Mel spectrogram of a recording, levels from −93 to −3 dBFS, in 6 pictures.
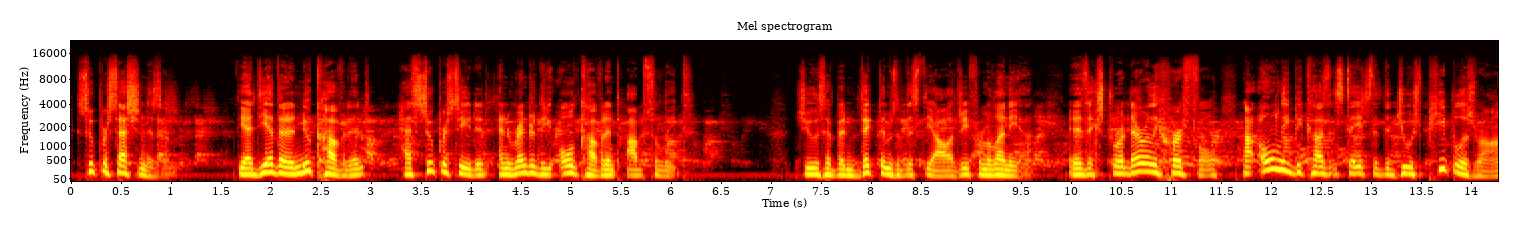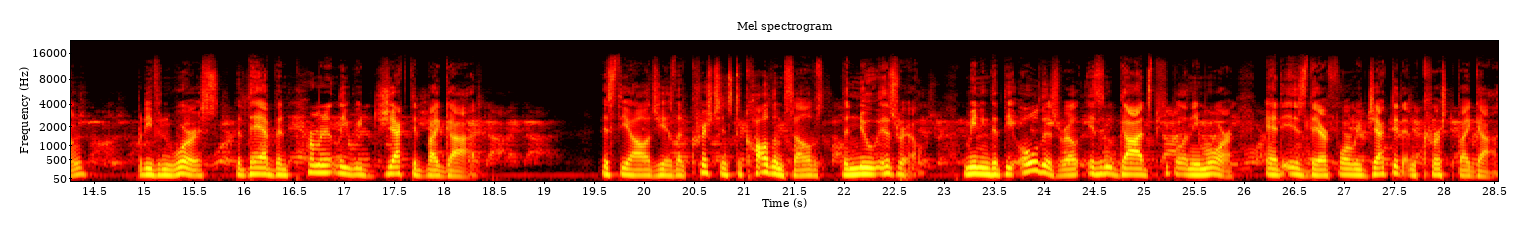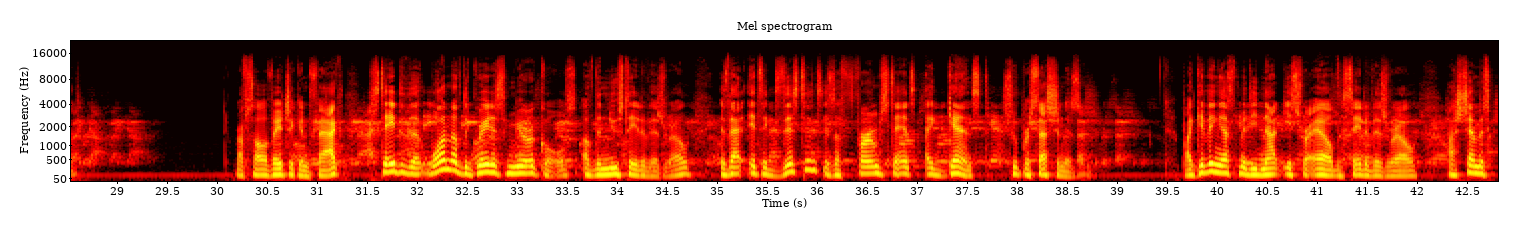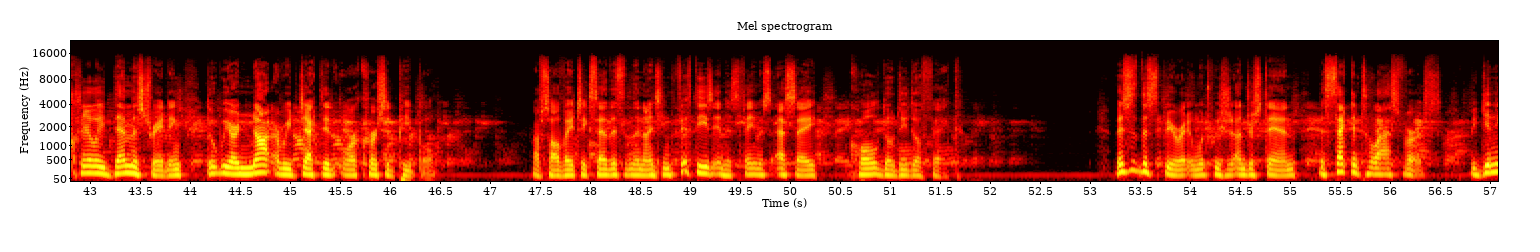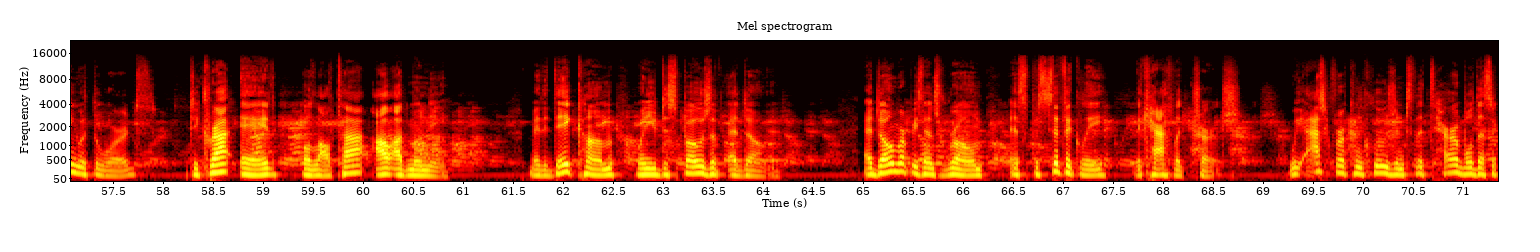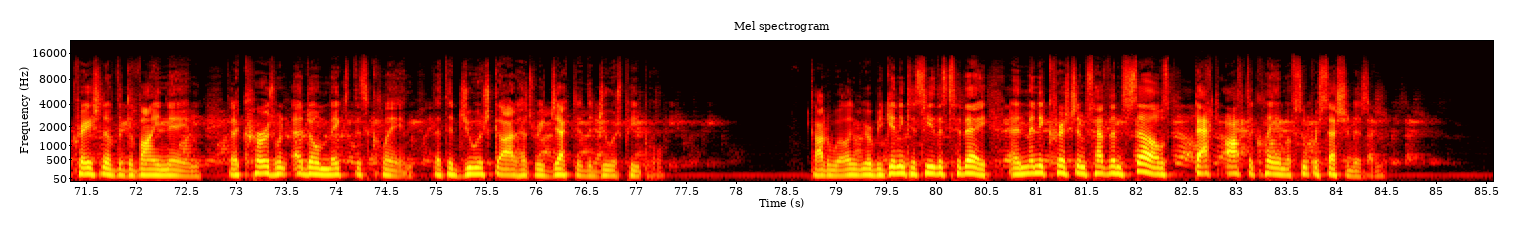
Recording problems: echo of what is said; noticeable; throughout; 380 ms later, 15 dB below the speech

